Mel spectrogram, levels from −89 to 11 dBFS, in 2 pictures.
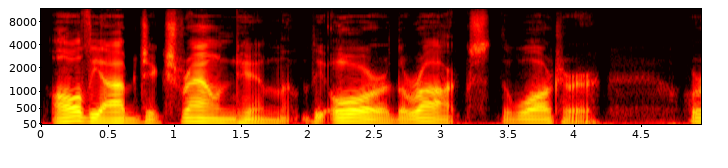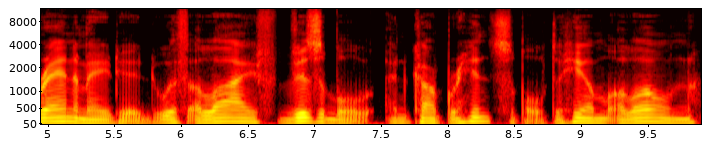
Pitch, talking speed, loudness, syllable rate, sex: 95 Hz, 120 wpm, -20 LUFS, 4.3 syllables/s, male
